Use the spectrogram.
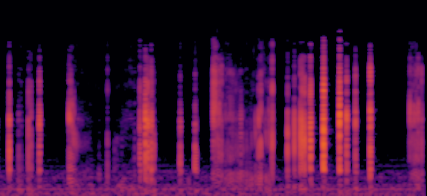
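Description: A thin wooden stick scratches and pokes the crinkly film of a small clear plastic bag package with a cardboard header, held in one hand close to the mic. A quick, irregular series of sharp, bright plastic taps and crackles is heard, with short scratchy crinkling between them. Each tap is dry and dies away almost instantly.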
